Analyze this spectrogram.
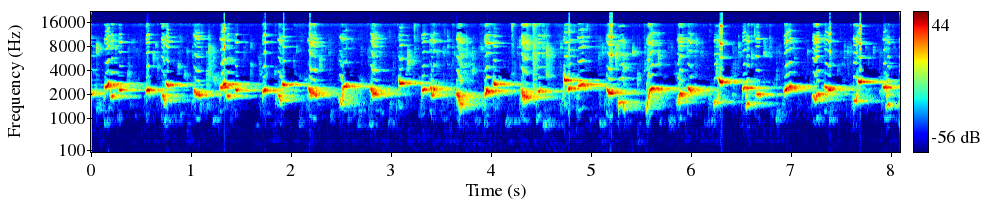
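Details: Yellow-vented bulbul in breeding condition delivering a super-long, fast 'ropel' song of cheerful, gurgling chirps, each note dropping or rising in pitch, repeated evenly several times a second throughout.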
